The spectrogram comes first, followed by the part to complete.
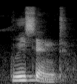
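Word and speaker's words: quiescent: यार इसको आप क्या पढ़ते थे मेरे भाई, इसका जो मेरे भाई प्रोनाउंसिएशन होता है ना, वो कुछ ऐसा होता है ना, क्विसेंट, क्विसेंट होता है मेरे भाई, ये क्विसेंट है मेरे भाई, है ना, ये क्विसेंट होता है ना।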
